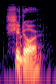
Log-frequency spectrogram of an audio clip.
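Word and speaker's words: Shedeur: Shador.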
